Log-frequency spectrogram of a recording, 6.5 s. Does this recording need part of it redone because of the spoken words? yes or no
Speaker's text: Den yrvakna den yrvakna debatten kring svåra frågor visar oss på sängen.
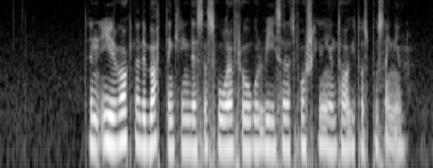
yes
